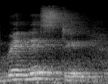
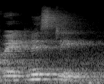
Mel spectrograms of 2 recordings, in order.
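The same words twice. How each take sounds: First: Said in the usual way. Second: "Wednesday" with the first d sounded, wed-nes-day; mispronounced Wednesday. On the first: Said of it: "D is silent". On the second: Shown as a demonstration. Teacher showing learners the mistake, wed-nes-day for "Wednesday". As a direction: wrongly pronounce the silent d in "Wednesday". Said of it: "not Wednesday".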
